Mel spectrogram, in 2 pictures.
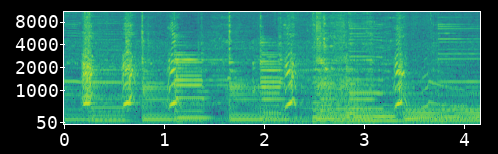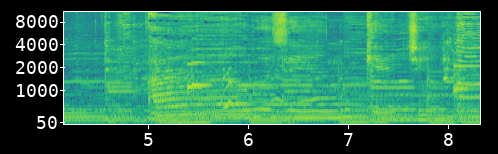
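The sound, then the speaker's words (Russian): A hound dog barks and howls in wavering, drawn-out cries over a slow blues backing of piano and guitar, the dog loud, mixed right in with the music. “Теперь же оставляю вас со старым гончим блюзовым псом”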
